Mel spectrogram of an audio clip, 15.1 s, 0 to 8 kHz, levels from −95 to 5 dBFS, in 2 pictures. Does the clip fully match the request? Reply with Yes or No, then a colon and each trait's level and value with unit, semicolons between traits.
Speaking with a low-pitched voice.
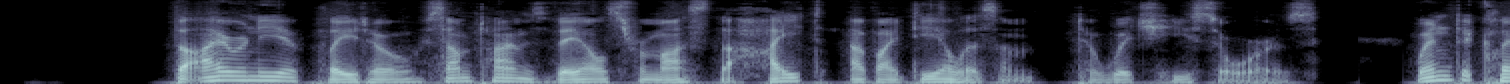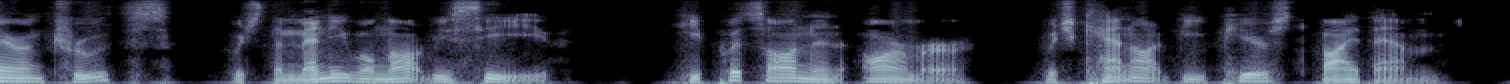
Yes: very low, 95 Hz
